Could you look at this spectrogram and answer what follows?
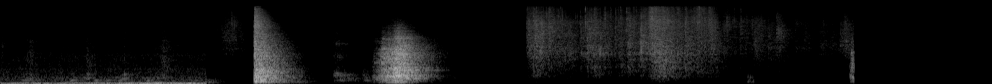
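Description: Two loud thumps about a second and a half apart, then brown paper wrapping rustling and crinkling for about three seconds as it is pulled open. It ends with a short knock and cuts off suddenly.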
